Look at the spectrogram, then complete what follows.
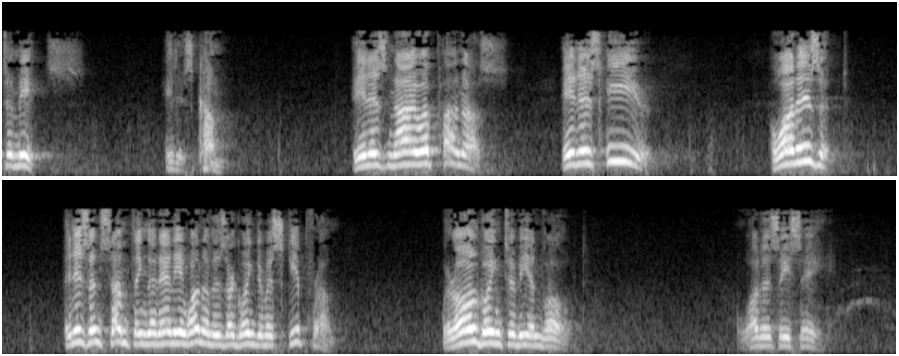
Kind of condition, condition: setting, large echoing room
